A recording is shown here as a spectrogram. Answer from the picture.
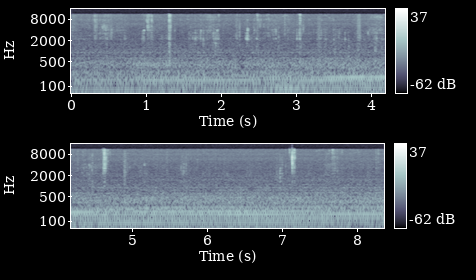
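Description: A person biting into and chewing a steak-and-cheese sub sandwich with the mouth closed, with scattered small clicks, over a steady low hum.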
